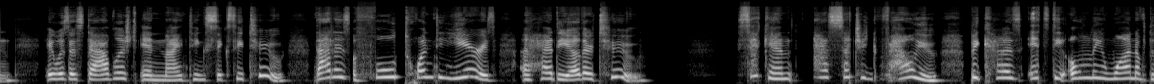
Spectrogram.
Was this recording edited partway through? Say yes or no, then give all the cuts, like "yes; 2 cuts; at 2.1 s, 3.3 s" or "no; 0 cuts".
yes; 4 cuts; at 3.5 s, 5.5 s, 8.1 s, 8.7 s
